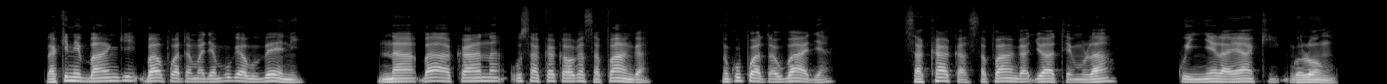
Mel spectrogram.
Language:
Matengo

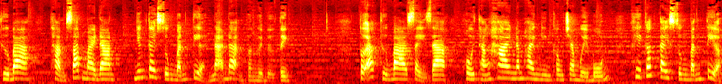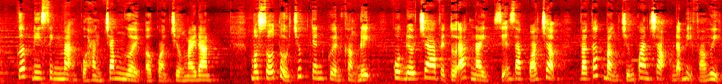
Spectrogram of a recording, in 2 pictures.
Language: Vietnamese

